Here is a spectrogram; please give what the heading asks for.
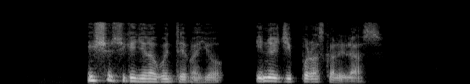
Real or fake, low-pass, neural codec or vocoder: fake; 7.2 kHz; codec, 16 kHz, 0.4 kbps, LongCat-Audio-Codec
